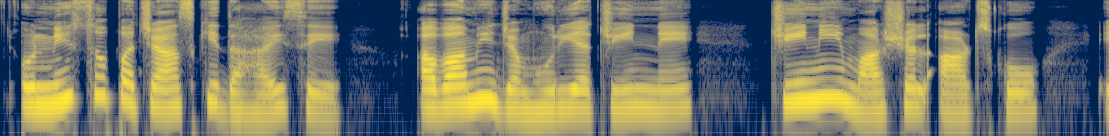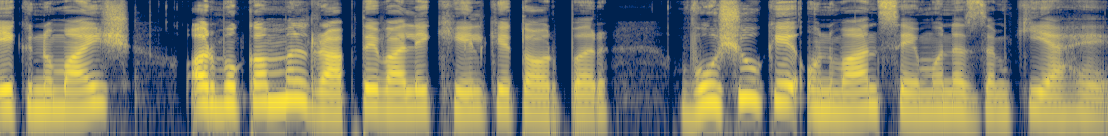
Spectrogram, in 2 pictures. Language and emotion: Urdu, neutral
